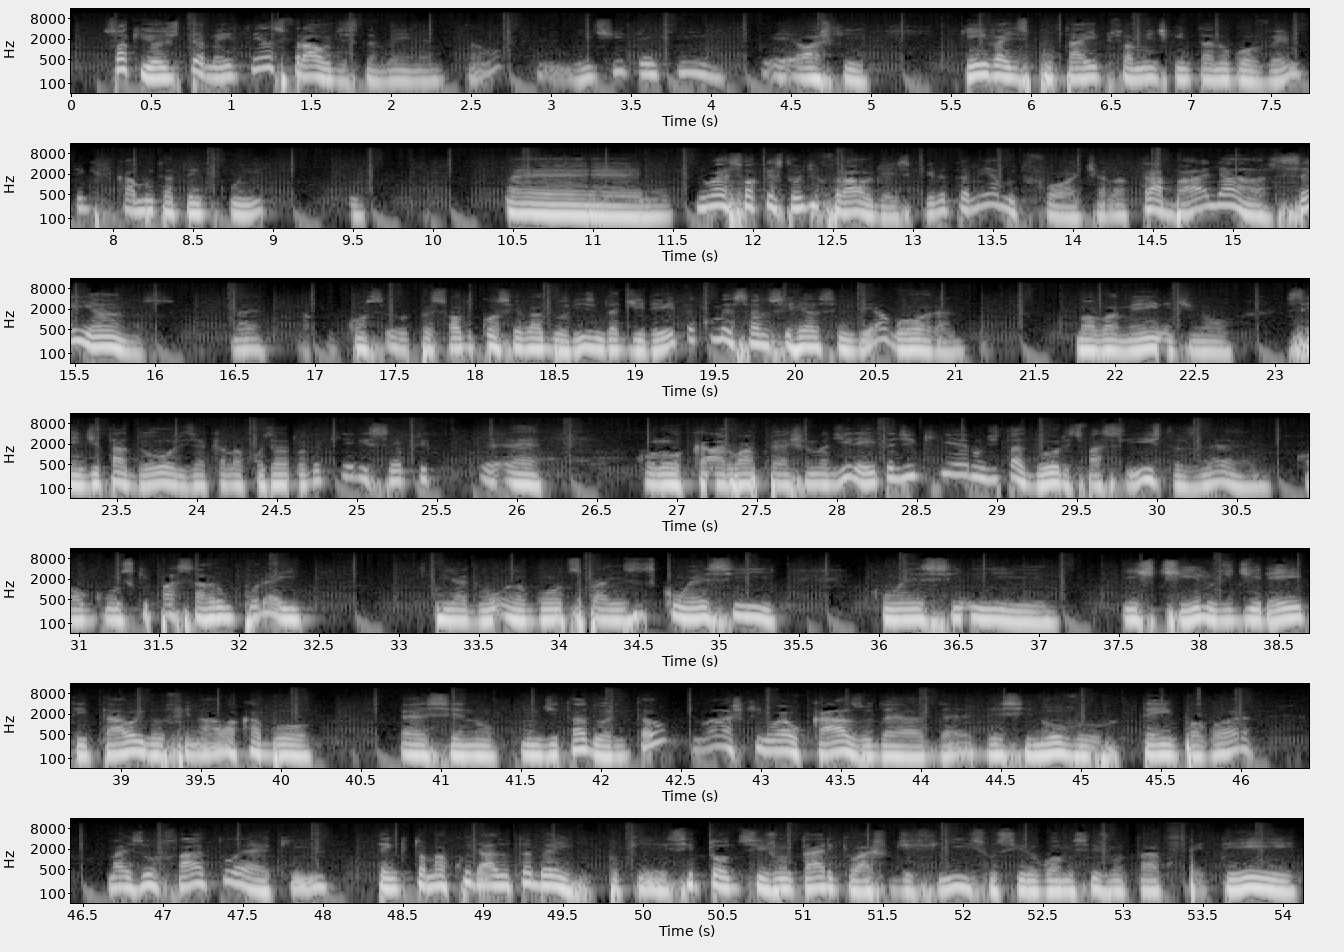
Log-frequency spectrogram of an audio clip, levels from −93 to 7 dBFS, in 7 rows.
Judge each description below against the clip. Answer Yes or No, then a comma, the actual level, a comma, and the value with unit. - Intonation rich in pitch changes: No, average, 3.8 semitones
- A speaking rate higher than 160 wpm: Yes, average, 170 wpm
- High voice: No, low, 135 Hz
